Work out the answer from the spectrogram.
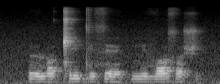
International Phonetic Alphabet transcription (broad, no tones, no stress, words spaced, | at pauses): əɹɒ ǁede sɛ | mevɒsɒʃ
